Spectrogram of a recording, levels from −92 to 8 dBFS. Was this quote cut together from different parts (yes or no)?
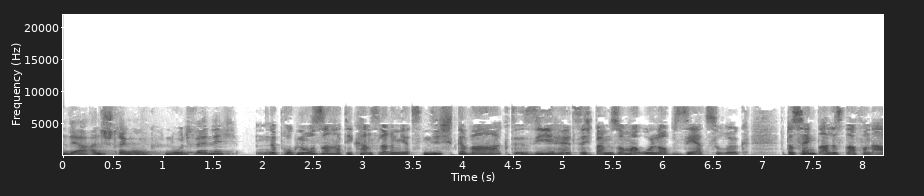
yes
